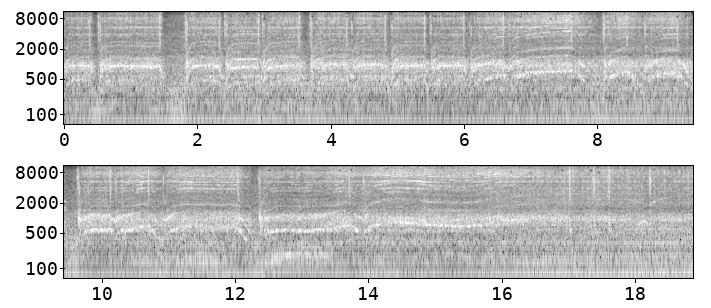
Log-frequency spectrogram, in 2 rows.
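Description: Electric winch (Harbor Freight Badlands 12K Apex) whining steadily under load as it slowly drags a stuck Jeep through mud. Its pitch wavers up and down as the load shifts, over a low engine hum.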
